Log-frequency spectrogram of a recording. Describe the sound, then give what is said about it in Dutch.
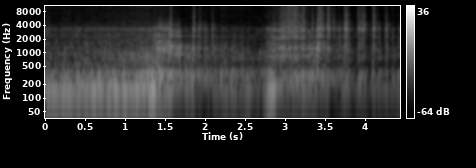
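A deep, rumbling V8 car engine revs hard twice, each burst rising in pitch, with crackling pops and exhaust burble between them, loud with no voices. “we dus willen een V8.”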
